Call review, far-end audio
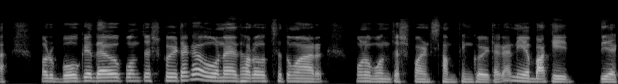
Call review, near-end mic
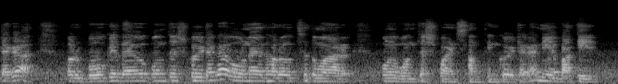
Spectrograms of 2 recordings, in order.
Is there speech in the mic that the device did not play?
No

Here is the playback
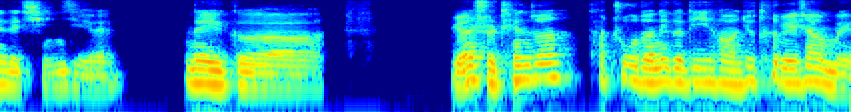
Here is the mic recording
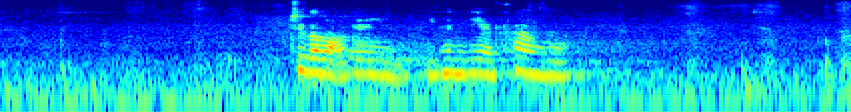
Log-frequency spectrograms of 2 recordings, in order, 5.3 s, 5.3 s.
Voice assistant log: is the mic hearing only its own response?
No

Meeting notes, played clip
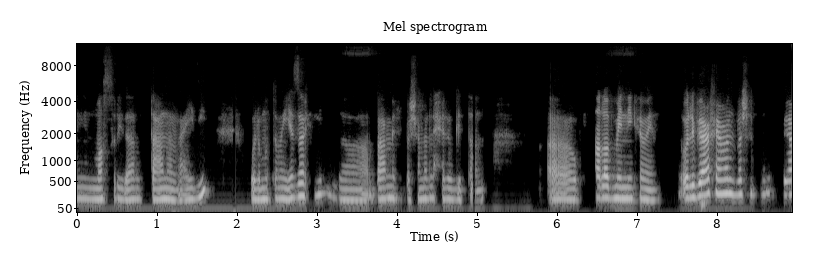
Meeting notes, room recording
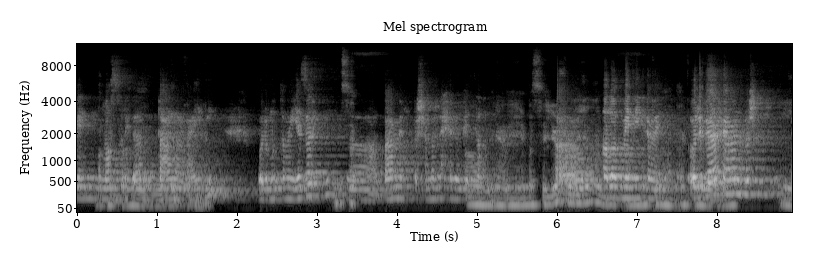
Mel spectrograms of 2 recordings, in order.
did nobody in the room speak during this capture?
No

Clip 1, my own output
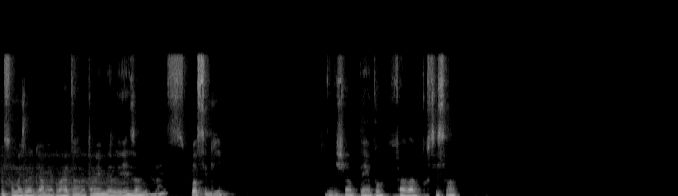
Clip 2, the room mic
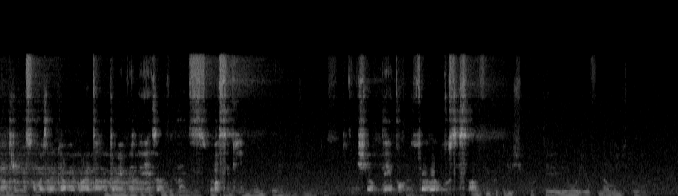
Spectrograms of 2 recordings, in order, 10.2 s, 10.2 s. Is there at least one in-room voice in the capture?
Yes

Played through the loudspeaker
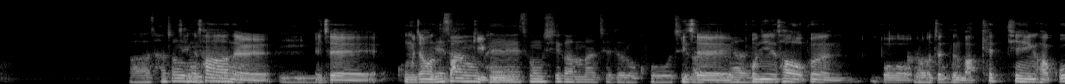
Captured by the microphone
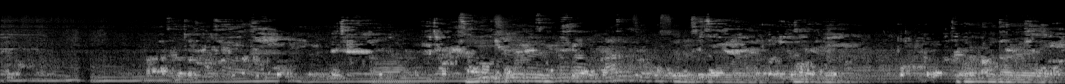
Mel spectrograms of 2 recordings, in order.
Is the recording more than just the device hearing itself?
Yes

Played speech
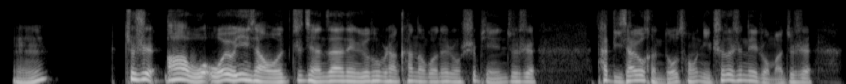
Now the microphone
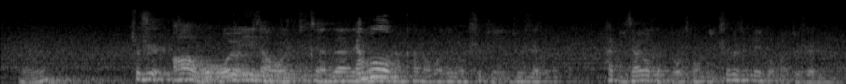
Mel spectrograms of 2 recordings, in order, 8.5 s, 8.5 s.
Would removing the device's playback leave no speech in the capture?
No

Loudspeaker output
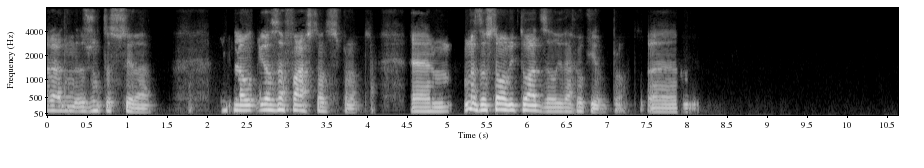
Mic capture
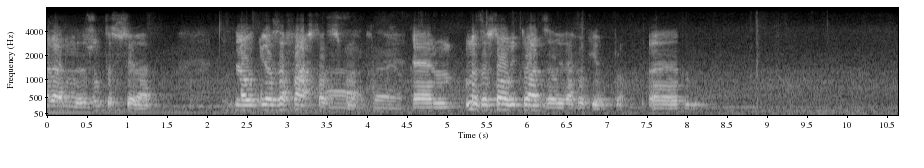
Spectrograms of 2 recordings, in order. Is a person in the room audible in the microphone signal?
Yes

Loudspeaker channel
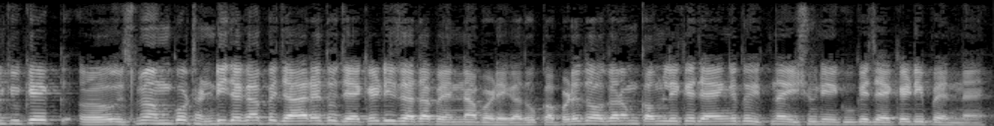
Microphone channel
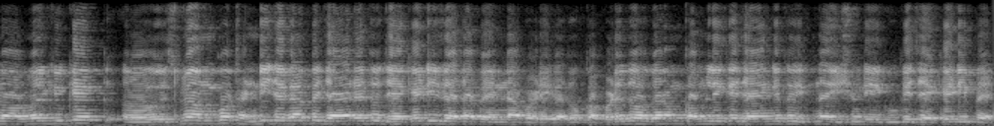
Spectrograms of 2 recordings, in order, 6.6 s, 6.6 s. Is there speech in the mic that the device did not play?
No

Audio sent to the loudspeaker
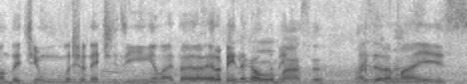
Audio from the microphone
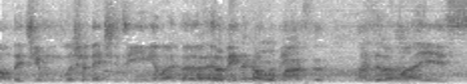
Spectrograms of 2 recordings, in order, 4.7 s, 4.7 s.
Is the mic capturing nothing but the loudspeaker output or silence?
Yes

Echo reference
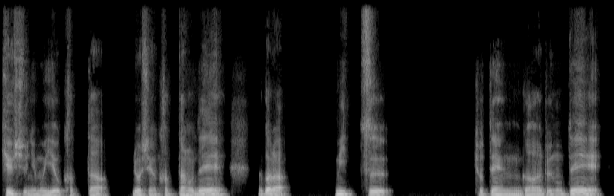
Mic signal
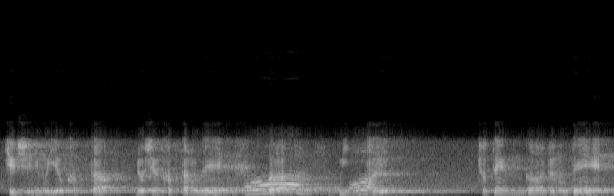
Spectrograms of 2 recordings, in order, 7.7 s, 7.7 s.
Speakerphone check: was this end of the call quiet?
No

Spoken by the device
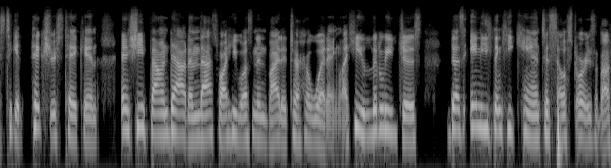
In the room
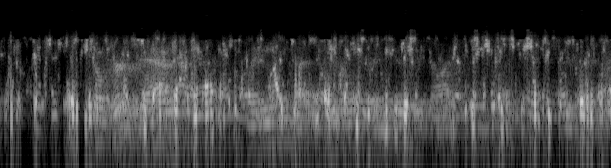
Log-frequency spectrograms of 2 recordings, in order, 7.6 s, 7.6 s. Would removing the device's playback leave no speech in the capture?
No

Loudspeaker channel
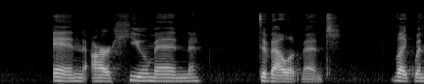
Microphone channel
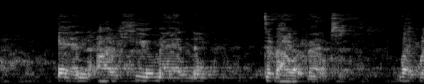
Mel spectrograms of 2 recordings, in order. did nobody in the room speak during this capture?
Yes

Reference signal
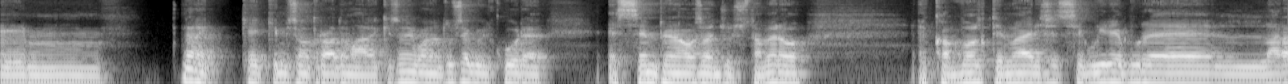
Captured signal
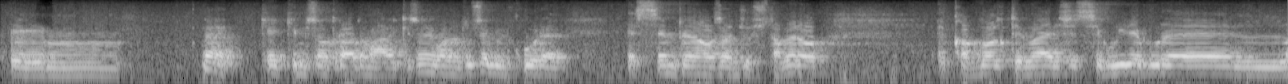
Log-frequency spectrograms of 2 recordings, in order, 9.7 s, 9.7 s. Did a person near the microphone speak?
No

